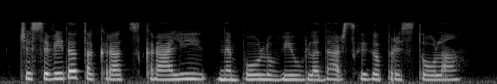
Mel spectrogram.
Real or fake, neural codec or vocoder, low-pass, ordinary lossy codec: real; none; 7.2 kHz; none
